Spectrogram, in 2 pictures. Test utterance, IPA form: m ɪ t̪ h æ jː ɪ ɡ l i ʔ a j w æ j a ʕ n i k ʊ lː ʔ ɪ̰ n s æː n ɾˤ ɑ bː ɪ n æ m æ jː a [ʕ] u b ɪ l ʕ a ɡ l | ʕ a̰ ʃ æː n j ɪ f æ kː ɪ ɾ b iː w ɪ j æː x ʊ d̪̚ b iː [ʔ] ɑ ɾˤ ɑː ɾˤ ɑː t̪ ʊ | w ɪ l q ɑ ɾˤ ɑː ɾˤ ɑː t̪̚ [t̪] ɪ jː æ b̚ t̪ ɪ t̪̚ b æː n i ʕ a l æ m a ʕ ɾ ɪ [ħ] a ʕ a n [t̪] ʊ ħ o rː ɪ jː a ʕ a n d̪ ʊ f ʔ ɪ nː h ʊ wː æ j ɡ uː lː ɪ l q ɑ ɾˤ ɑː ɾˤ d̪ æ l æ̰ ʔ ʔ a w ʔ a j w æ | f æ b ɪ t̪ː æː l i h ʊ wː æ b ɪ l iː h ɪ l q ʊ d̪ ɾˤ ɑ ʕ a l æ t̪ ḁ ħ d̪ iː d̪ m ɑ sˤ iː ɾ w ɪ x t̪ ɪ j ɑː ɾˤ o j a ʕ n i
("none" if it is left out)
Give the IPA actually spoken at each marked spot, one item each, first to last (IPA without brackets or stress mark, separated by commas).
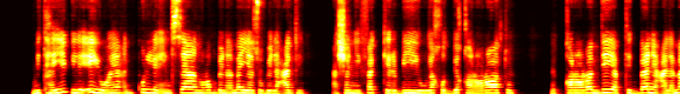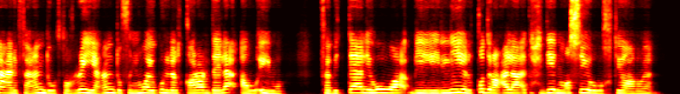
z, q, d̪, f, d̪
